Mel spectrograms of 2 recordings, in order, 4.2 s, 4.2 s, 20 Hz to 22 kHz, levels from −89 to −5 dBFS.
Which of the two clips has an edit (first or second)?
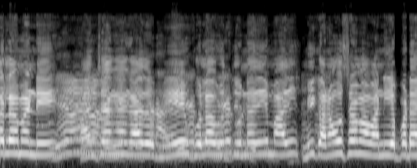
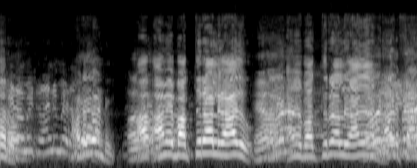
first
